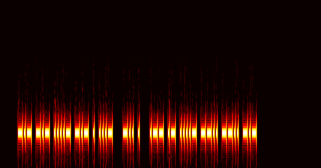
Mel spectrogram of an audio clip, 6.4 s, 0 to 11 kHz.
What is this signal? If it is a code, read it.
Morse code, heard as a keyed tone, about 40 wpm, 700 Hz. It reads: KK4KEV DE WA4ZZK
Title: USA Callsign DE Callsign - 6 Characters - 40wpm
